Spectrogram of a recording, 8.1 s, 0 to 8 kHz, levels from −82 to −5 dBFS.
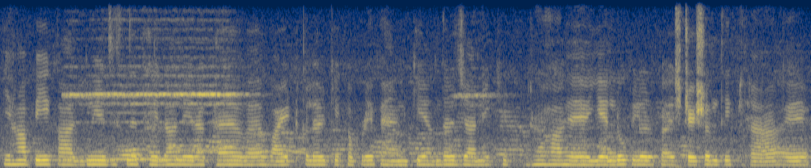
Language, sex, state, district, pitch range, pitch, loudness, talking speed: Hindi, female, Rajasthan, Bikaner, 185-195 Hz, 190 Hz, -17 LUFS, 215 wpm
